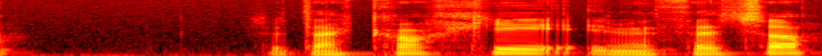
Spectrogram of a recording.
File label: "colli", Welsh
